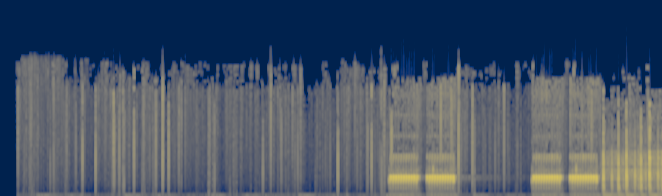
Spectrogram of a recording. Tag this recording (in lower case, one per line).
music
